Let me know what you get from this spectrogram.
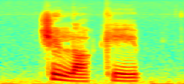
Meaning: constellation
- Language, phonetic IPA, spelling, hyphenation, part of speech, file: Hungarian, [ˈt͡ʃilːɒkːeːp], csillagkép, csil‧lag‧kép, noun, Hu-csillagkép.ogg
